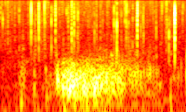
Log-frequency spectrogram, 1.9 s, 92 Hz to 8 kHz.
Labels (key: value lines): label: biophony, growl
recorder: SoundTrap 600 or HydroMoth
